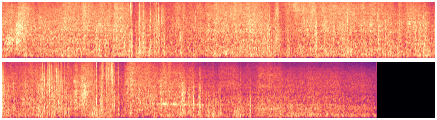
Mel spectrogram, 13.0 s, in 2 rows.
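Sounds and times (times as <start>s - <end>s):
wind noise on microphone: 0.0s - 12.0s
freight train rolling past: 0.0s - 12.1s.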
